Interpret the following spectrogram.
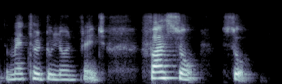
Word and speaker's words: façon: So, if we do not add CD, it's facon, and there is no word like facon. So, because in general, by default, it's con, it's pronounced as facon, but the actual word is façon. So, to make it sound like S, we will have to add CD.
